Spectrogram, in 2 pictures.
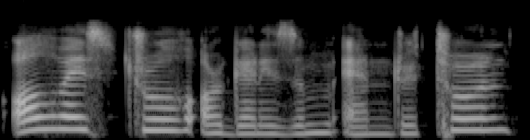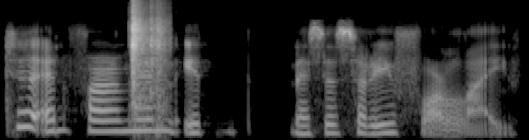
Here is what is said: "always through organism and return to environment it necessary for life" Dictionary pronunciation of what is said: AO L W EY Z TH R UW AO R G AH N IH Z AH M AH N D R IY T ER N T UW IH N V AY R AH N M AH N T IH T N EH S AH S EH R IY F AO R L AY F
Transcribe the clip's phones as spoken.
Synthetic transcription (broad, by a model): AO L W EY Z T R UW AO R G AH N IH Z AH M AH N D R IY T ER N T UW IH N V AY AH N M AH N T IH T N EH S AH S EH R IY F AO R L AY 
